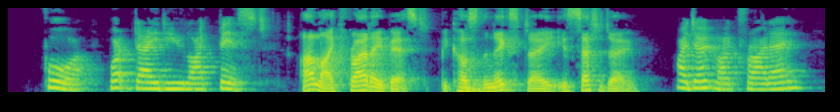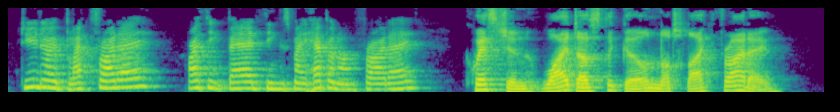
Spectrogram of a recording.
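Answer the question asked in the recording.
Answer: She thinks bad things may happen on Friday.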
